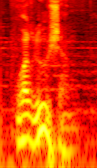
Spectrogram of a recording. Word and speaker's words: White Russian: Tom Why Russians. – White Russians.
